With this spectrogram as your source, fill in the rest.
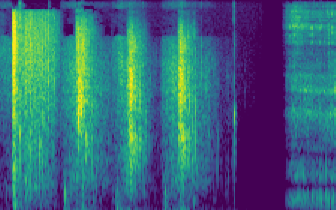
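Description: Blocks of dirt crunch as they are dug out in quick blows.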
